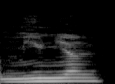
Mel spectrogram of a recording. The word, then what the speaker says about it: Muino: M-U-I-N-O. – With a little. – Muino.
